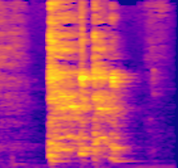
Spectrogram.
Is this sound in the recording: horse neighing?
no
